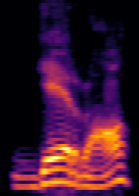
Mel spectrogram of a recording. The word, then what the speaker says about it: guerra: When we have a hard G before an E or an I, then we put a silent U between them to conserve that hard G sound. Such as in guerra and guia.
